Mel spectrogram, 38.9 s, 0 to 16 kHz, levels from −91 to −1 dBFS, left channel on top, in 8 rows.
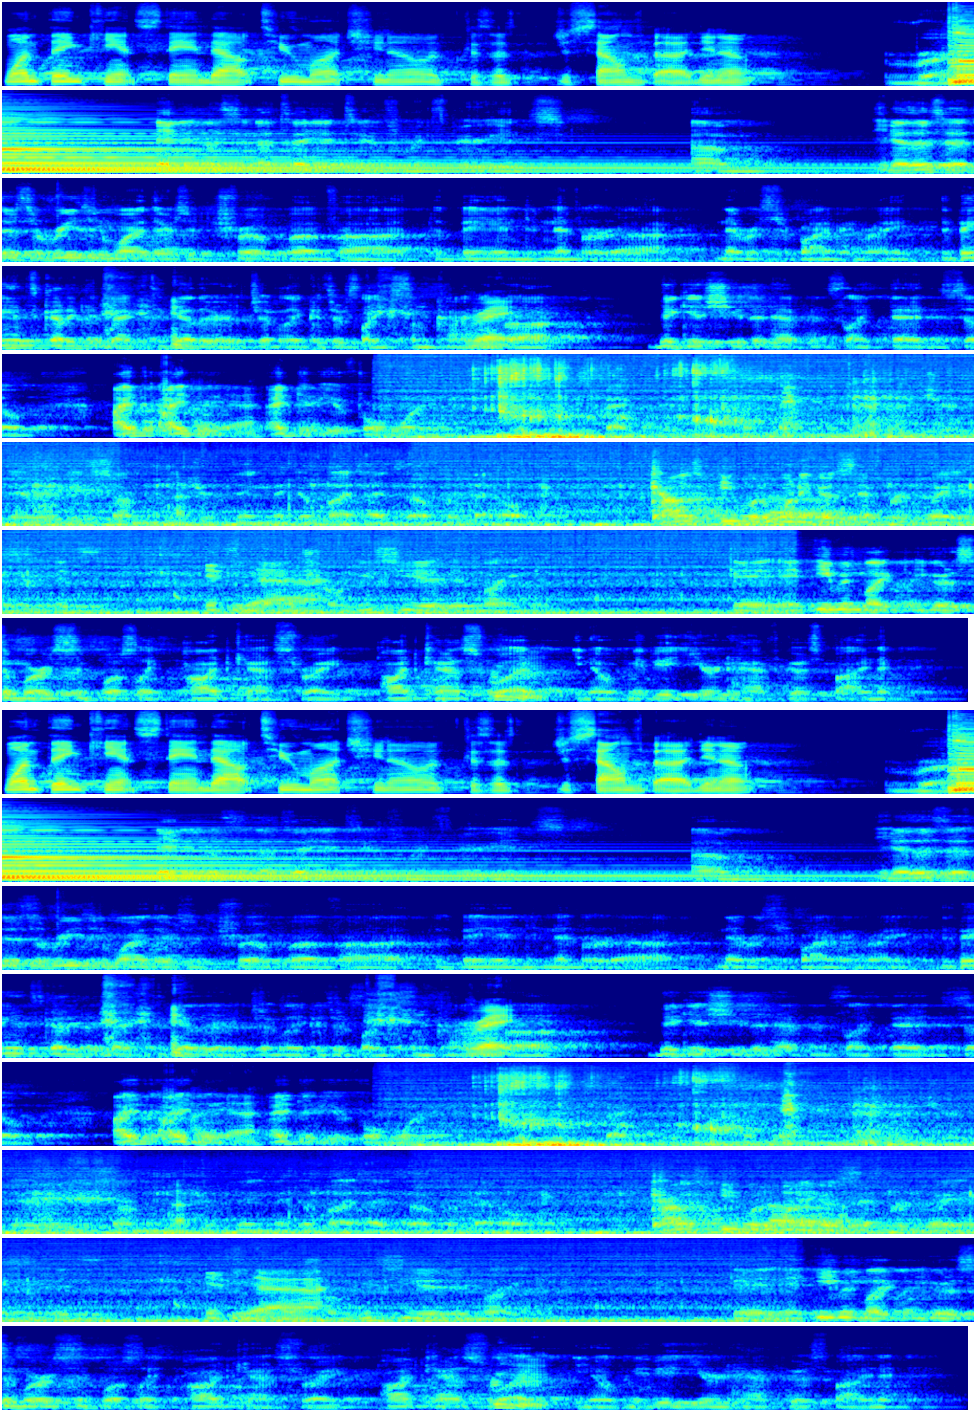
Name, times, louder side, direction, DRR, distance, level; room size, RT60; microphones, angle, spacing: voice 1, 0.0-3.7 15.1-15.2 16.4-17.1 20.4-20.7 23.3-23.6 24.4-24.9 25.1-25.2 28.1-28.5 30.3-30.8 36.5-36.7, right 2 dB, 25° right, 9 dB, 1.2 m, -39 dB
voice 2, 4.4-4.9 5.6-7.7 8.3-8.6 9.2-17.3 17.8-20.5 20.8-27.0 27.5-31.8 32.8-38.4, left 2 dB, 45° left, 5 dB, 5.9 m, -43 dB
Guitar, 4.7-10.5, equal, ahead, 2.5 m, -33 dB
Chewing mastication, 21.3-33.1, left 2 dB, 30° left, 3.3 m, -40 dB
29.5 x 29.0 x 6.6 m, 0.92 s
head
